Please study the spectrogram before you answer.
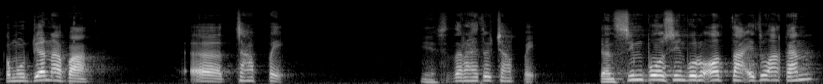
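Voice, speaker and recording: A male preacher giving a Quran study sermon, telling stories and posing questions he then answers. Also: a little high. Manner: storytelling, asks and answers his own questions. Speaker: Islamic preacher. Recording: long hall reverb.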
